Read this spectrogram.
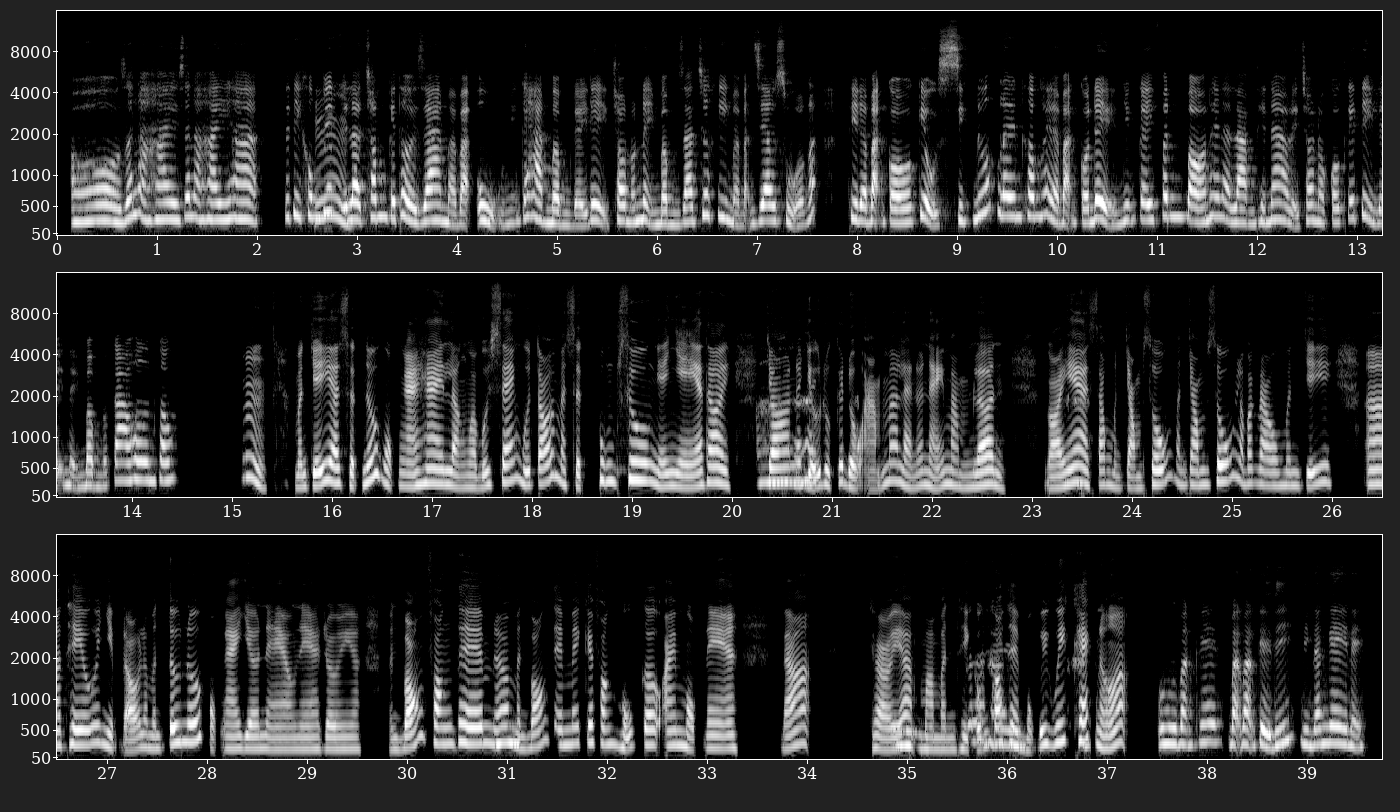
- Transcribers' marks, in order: other background noise; tapping; laugh
- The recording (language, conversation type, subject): Vietnamese, podcast, Bạn có bí quyết nào để trồng rau trên ban công không?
